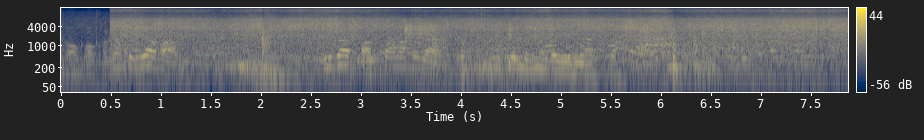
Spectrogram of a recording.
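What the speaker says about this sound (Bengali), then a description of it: "দেখেন মাছ একবারে টকবক টকবক করে ফুটতেছে" Fish bubbles and fries vigorously in a pan while a festive traditional Bengali meal is cooked, a loud continuous hiss and sizzle with popping bursts heard up close, and a voice talks over it.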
